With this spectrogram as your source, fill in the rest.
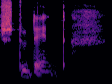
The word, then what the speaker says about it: Student: student is called student the only difference is in the pronunciation of s the s in the beginning is pronounced as sh sh in English like an sh so we have a pronunciation of this as sure pronunciation okay so is been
